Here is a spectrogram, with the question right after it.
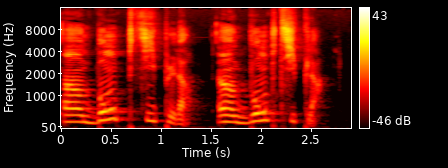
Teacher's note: We often cut the E in real everyday French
